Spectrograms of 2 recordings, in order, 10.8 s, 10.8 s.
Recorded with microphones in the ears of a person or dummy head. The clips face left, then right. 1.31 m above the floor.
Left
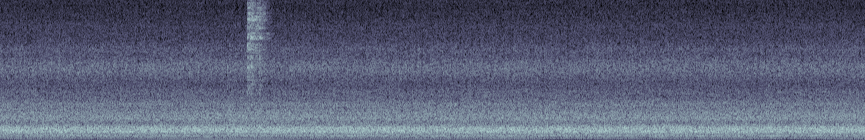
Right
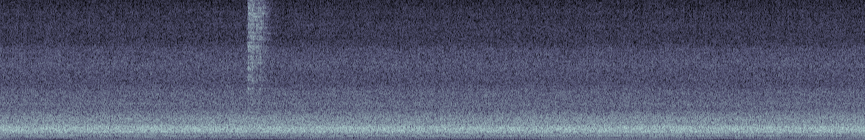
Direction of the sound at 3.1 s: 55° left (ahead or behind).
